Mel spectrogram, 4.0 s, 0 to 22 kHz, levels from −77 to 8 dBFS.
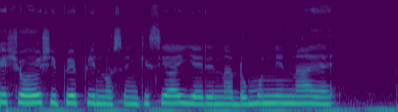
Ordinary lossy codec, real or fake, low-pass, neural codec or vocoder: none; real; 19.8 kHz; none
